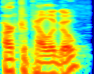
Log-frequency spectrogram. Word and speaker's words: archipelago: An archipelago. Now, I used to pronounce this wrong. Even English speakers sometimes say words wrong, but it's archipelago.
